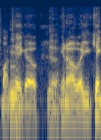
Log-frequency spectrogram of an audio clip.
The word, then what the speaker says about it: Montego: a 69 Mercury monteo I've seen people pronounce it Montego but I think it's monteo yeah you know you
